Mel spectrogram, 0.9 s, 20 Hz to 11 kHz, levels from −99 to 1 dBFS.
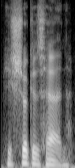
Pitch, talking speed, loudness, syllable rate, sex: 95 Hz, 255 wpm, -17 LUFS, 4.8 syllables/s, male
